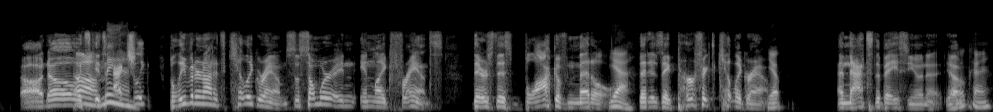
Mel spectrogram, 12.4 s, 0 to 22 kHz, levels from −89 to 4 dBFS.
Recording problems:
none

